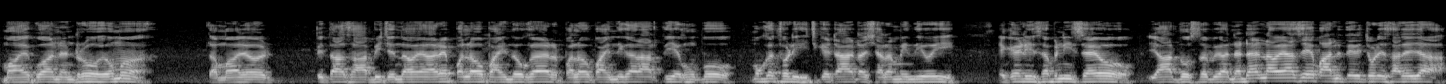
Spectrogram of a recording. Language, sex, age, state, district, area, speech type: Sindhi, male, 45-60, Delhi, South Delhi, urban, spontaneous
